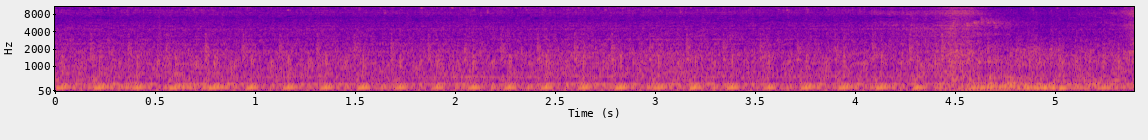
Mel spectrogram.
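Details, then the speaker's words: 1973 Chevy Nova after a barn fire, after reconnecting a large disconnected vacuum hose and refitting the valve covers: smooth, even idle with a steady low pulse of about three beats a second, no misses or stumbles. "Okay, that's actually really really good. Wow. It's even fairly smooth."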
